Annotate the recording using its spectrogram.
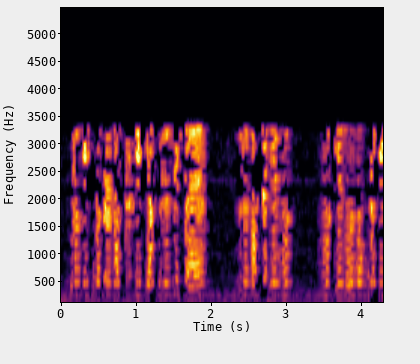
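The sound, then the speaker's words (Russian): A phone plays a short preview of a signal setting, vibration then melody: a low buzzing vibration followed by a tinny, narrow-band melody in repeated bursts with brief pauses, moderately loud. “Вибрация, затем мелодия.”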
